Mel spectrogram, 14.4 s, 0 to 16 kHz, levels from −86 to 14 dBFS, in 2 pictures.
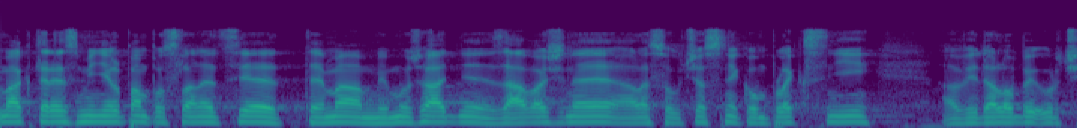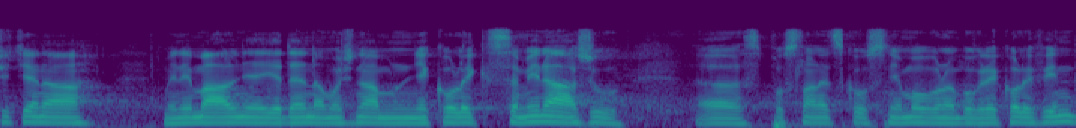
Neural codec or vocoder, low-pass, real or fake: none; 7.2 kHz; real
